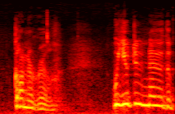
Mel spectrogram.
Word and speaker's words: Goneril: uh the point is that mary's character is pronounced goneril well you do know the play mr steele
